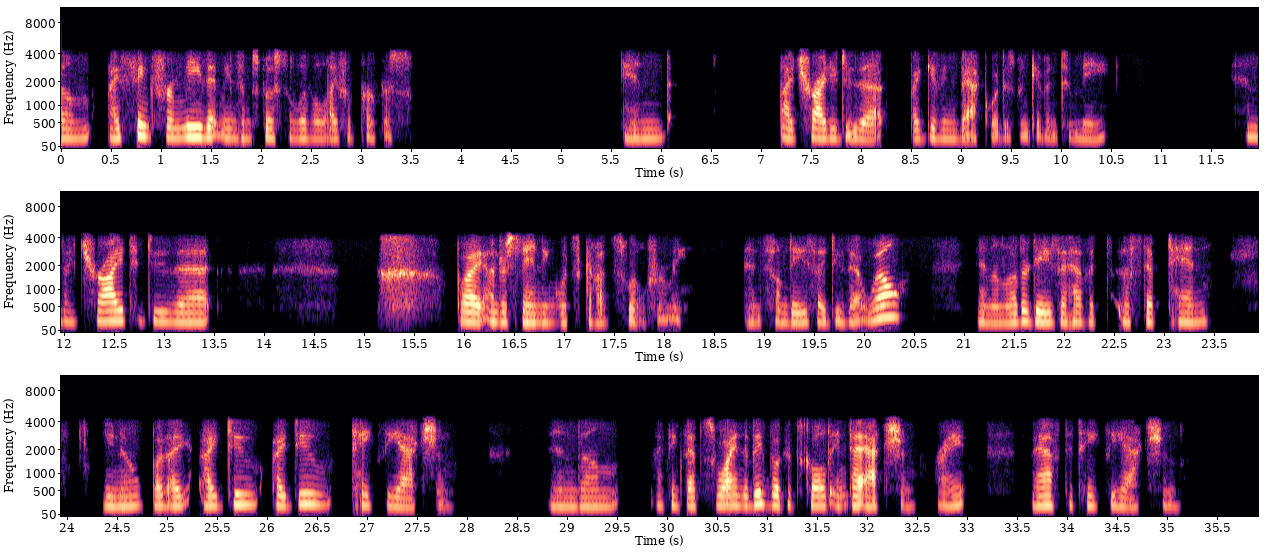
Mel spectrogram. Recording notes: 100 Pounders Phone Meeting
